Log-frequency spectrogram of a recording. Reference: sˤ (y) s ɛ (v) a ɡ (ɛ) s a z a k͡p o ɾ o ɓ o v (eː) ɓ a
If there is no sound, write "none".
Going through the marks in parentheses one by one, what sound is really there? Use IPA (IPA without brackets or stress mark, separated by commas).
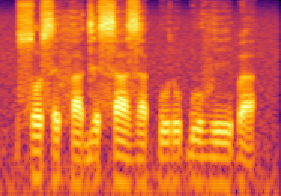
y, f, ɛ, eː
